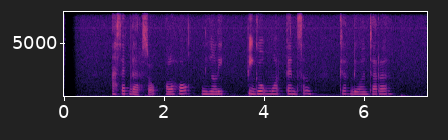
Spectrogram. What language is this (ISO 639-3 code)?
sun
